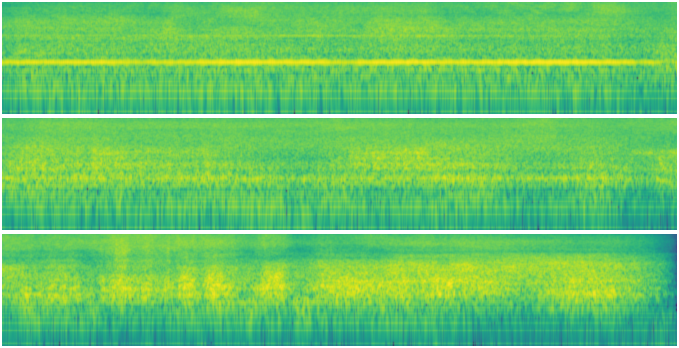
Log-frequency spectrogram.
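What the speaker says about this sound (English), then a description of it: "So now it's time just to gently rinse off the shampoo." Water spraying steadily as shampoo is gently rinsed off a caravan's body, a continuous hiss that grows rougher and more splashy in the second half, close and loud with no talking.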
